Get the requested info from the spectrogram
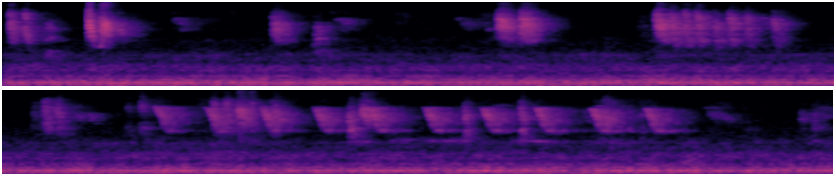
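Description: A bird calling: scattered short, high chirps, then a steady run of about a dozen quick repeated notes, roughly four a second, in the second half.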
